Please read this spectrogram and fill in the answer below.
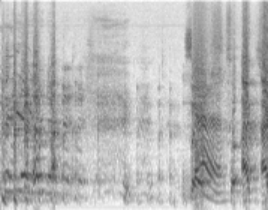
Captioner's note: laughter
